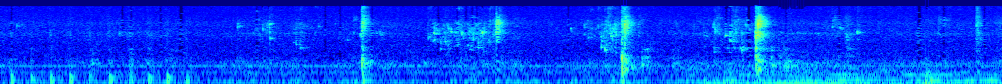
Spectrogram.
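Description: Faint water sloshing as a plastic gold pan is dipped and swirled in a tub of water while panning paydirt, with three sharp splashes about a third, two thirds and three quarters of the way through.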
